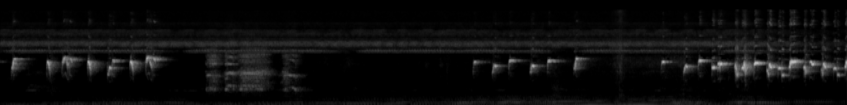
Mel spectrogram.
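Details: Bulbul song in the morning: quick series of rising whistled notes, a brief burst of harsher mixed chatter, quiet low rumble, then renewed whistled phrases building into a dense, fast ending.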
